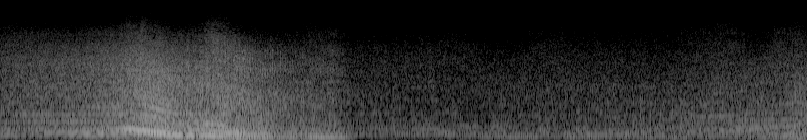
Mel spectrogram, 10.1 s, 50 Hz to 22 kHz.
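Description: GT3 race cars at Road Atlanta: one engine roars close by and its pitch drops as it passes, then fades into a quieter, distant engine drone.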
